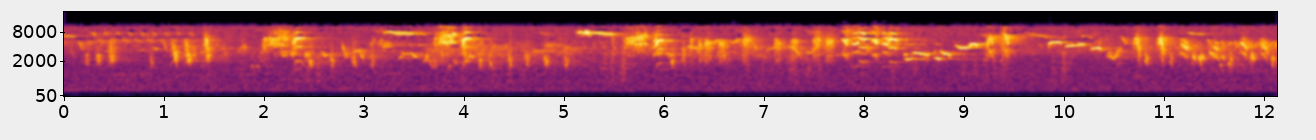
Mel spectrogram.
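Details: Birds singing in a Himalayan oak forest in Himachal, India, beside mountain trails: a loud, dense chorus of high chirps, twitters and quick trills from several birds overlapping without pause.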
